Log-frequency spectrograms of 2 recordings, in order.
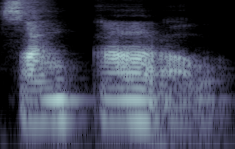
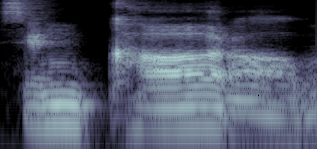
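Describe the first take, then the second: First: It begins with a plain s sound. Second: It begins with a sh sound. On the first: The speaker calls it wrong. "శంఖారావాన్ని కాస్త శంఖారావం. అది కూడా ఏంటి ఒత్తు ఖా కూడా కాదు" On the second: The speaker calls it right. "చెప్పు పలుకు నాతో పాటి"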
